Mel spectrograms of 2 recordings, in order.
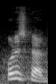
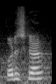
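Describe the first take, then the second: No difference in how they are said.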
